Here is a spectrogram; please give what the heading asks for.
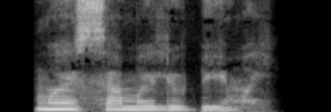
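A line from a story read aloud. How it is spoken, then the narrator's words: Woman's tender whisper. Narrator (Russian): прошептала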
